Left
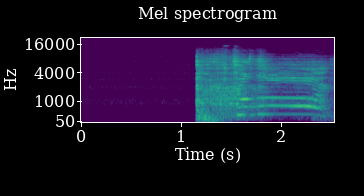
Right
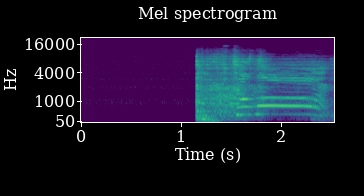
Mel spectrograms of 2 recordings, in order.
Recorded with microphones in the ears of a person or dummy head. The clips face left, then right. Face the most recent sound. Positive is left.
turn(degrees=-35)  # may be behind; listen again after turning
